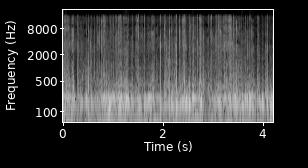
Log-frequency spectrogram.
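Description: Long pointed nails scratch and tap the plastic rhinestone beads covering a round microphone held in both hands. Dense, crackly scratching and quick clicking ride over a steady low hum.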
